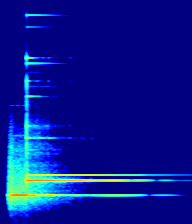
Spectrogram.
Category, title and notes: Sound effects > Electronic / Design
"Success" / "Level Passed" Videogame UI Sound
app, bells, blessing, boton, button, cheerful, click, final, game, glamour, glitter, glockenspiel, happy, interface, interfaz, juego, level, menu, metallic, musical, pickup, positive, positivo, pure, success, ui, up, ux, videogame, videojuego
